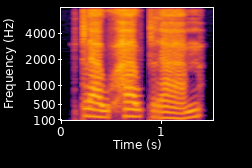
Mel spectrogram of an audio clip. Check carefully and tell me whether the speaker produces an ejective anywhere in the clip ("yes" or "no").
no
